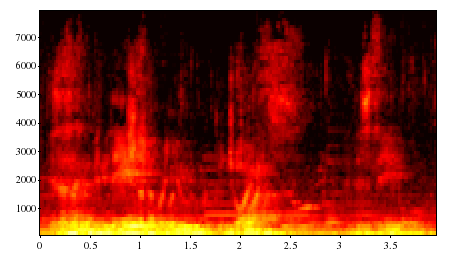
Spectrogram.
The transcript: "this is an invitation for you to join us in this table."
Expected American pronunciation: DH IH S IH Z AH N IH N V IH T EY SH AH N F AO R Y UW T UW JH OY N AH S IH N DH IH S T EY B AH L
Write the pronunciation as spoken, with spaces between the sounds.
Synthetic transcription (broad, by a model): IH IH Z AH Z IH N IH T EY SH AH F AO R Y UW T UW JH OY N AH S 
